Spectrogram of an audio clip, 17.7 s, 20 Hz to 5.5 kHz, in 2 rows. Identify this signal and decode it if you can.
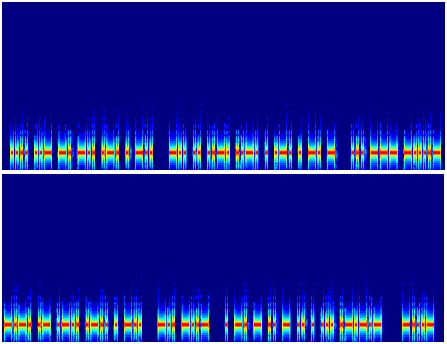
Morse code, heard as a keyed tone, about 25 wpm, 600 Hz. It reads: HUNDRED DIFFERENT SO-CALLED DX ENTITIES. <BT>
